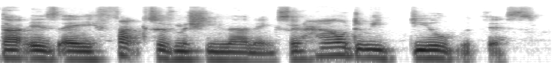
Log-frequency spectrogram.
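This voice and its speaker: A man's voice: medium pitch, normal speed, warm tone. A young man giving a conversational lecture, full of ums and restarts and rhetorical questions.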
